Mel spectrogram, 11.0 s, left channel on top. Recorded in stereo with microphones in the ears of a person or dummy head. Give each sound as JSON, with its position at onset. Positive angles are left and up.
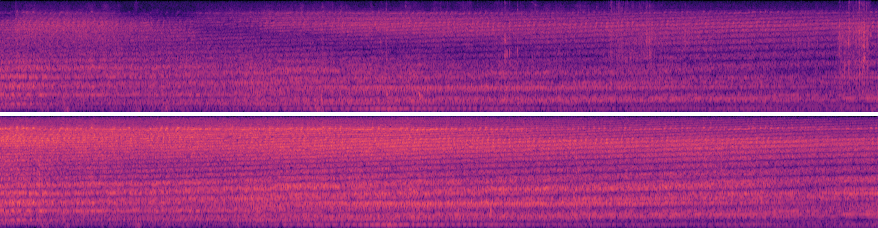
{"t": 0.0, "sound": "a drone", "side_deg": -75}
